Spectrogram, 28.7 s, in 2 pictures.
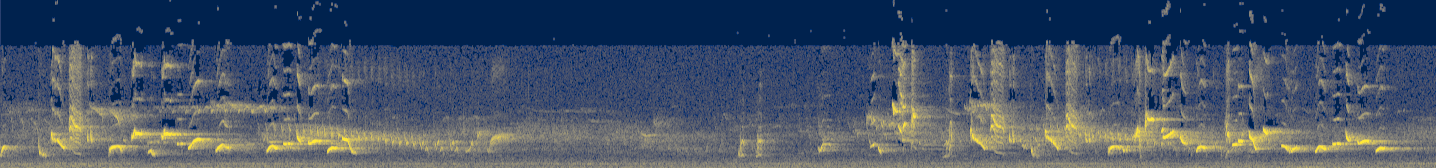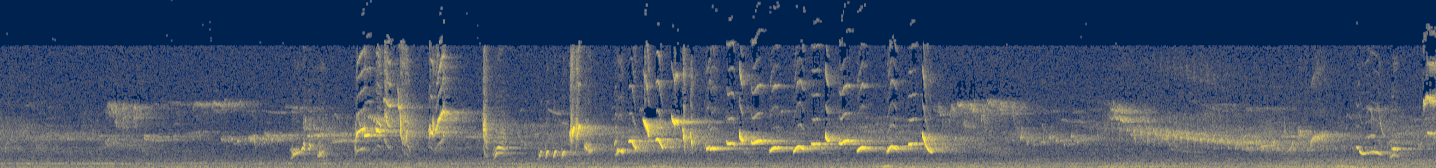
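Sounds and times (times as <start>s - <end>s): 
Sylvia atricapilla Eurasian blackcap singing: 0.0s - 3.6s, 8.2s - 14.1s, 17.2s - 24.2s.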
